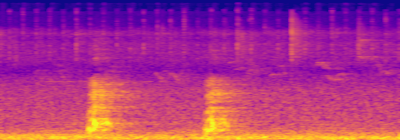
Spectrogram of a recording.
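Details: A neighbour's German Shepherd, not used to the person working in a nearby larch forest, gives two loud, deep barks about a second apart in quiet outdoor surroundings in late June.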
